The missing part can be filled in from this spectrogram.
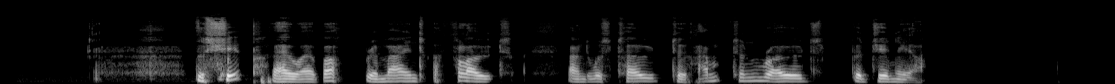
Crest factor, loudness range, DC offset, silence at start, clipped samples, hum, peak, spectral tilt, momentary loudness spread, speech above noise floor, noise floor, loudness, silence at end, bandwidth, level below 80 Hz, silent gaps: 22 dB; 5 LU; under 0.1%; 1.45 s; under 0.1%; none; 0 dBFS; -6 dB/octave; 14 LU; 67 dB; -86 dBFS; -20 LUFS; 1.95 s; 9.6 kHz; -62 dBFS; none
